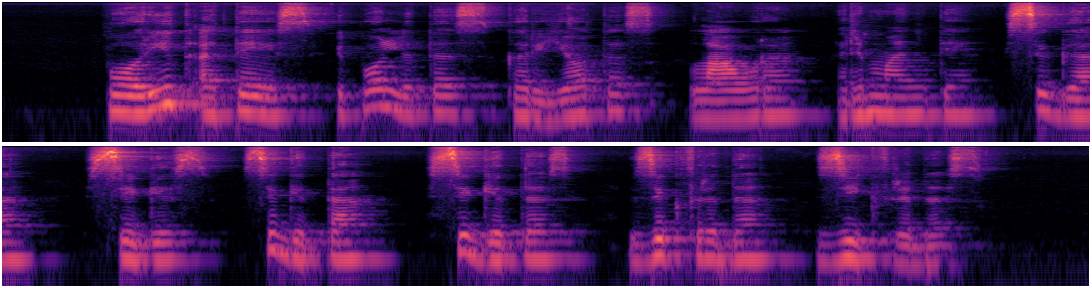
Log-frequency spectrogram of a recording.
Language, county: Lithuanian, Alytus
